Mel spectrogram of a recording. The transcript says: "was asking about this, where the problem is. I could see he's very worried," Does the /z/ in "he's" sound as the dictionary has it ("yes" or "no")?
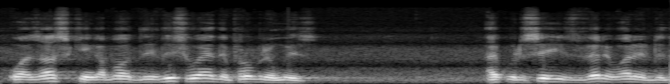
yes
